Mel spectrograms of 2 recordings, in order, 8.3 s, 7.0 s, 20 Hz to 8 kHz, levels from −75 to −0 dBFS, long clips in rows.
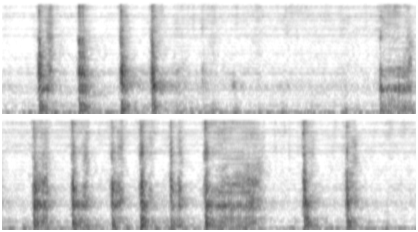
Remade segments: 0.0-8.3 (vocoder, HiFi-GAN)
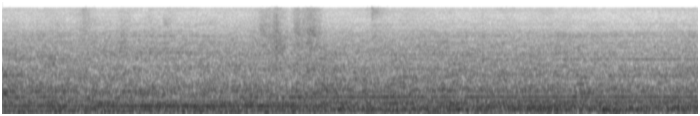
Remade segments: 0.0-1.3 (codec, DAC); 2.1-6.3

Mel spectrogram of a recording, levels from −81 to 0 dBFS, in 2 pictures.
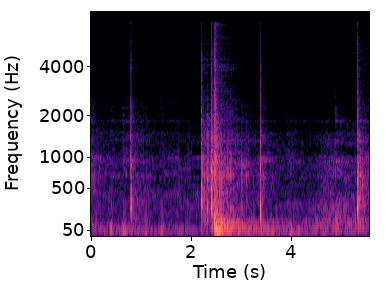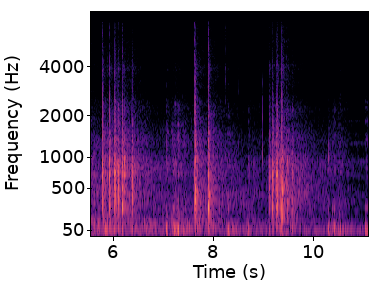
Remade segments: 0.0-5.6 (codec, SNAC); 10.7-11.1

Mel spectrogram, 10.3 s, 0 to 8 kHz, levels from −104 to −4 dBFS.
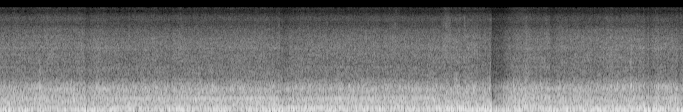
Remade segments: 7.2-8.0 (codec, DAC)

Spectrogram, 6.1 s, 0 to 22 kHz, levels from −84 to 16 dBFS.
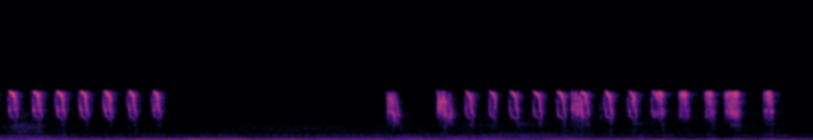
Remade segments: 4.9-6.1 (codec, SNAC)

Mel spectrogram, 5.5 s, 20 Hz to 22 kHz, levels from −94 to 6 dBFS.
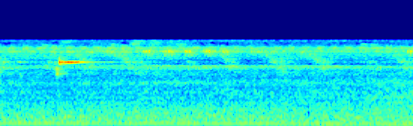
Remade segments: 0.0-5.5 (vocoder, Vocos)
